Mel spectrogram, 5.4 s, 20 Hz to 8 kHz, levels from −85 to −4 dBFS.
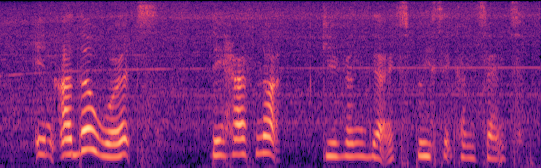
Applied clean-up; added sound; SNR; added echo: none; Sawing; 15 dB; none.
